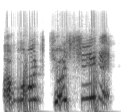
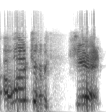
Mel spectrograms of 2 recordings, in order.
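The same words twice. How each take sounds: First: High, slow, mock villain voice; goblin demand. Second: High mock villain voice; goblin demand. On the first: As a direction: stretch it out like a cartoon goblin. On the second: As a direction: squeak it like a cartoon goblin. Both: Acting Hobgoblin demanding.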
